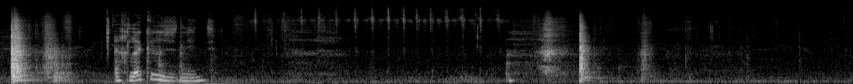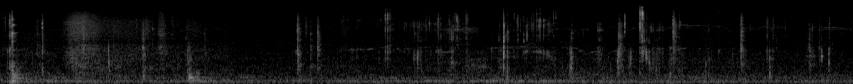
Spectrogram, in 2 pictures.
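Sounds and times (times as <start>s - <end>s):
light rapid clicks: 2.4s - 5.1s.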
